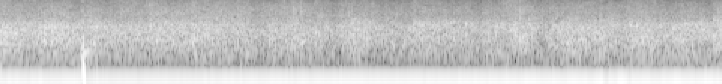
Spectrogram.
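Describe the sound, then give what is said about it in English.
Clapping sound effect of a crowd applauding: a dense, steady wash of many hands from start to finish, with one brief sharp knock near the beginning. “The actual clapping one. Is it clapping?”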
